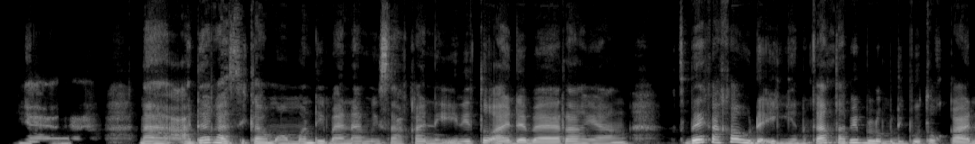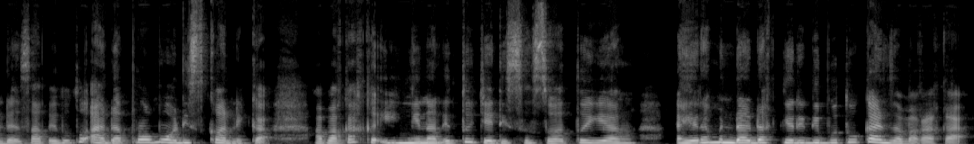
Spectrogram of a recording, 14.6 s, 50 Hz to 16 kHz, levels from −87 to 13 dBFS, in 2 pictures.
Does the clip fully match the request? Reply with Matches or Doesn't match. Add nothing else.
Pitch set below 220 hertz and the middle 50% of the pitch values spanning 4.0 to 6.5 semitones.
Doesn't match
